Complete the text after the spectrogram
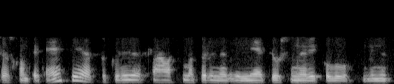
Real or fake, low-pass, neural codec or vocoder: real; 3.6 kHz; none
